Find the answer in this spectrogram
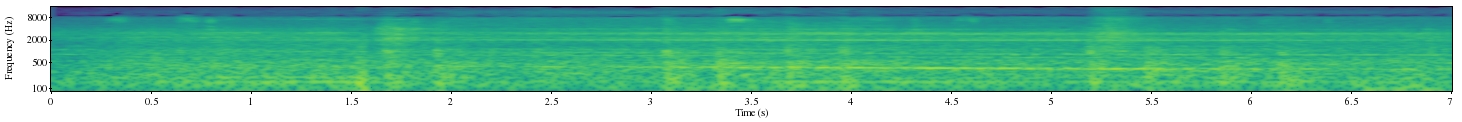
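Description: London Overground Class 378 Electrostar electric train running past close by: a steady rumble of wheels on rails that swells over the first second, with a faint steady whine and a couple of sharp clicks.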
